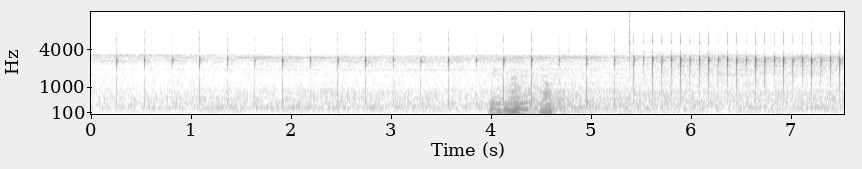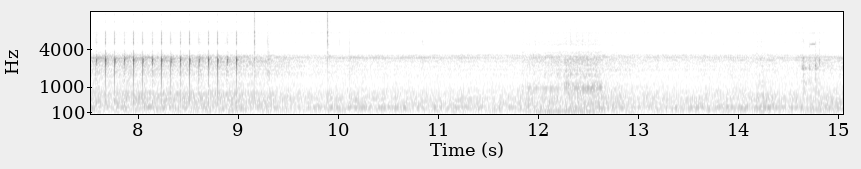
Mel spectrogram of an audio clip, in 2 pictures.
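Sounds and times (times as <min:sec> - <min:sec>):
computer speaker clicking: 0:02.2 - 0:09.3.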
